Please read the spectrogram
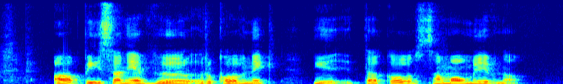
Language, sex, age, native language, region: Slovenian, male, 60+, Slovenian, Drava region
